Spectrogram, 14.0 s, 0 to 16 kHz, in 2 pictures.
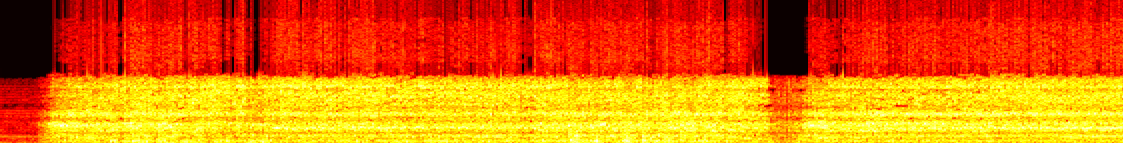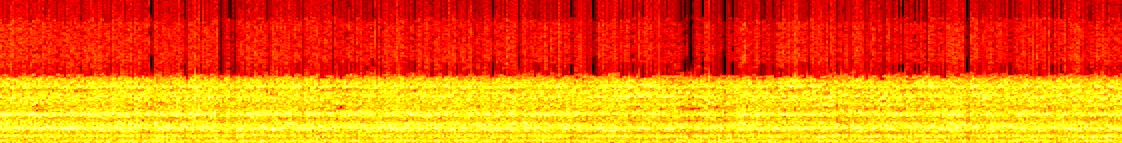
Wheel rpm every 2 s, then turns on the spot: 180, 230, 150, 220, 230, 230, 230.
none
